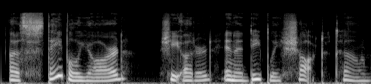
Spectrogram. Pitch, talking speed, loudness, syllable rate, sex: 200 Hz, 160 wpm, -16 LUFS, 4.8 syllables/s, female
